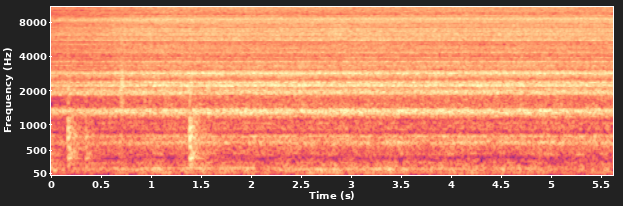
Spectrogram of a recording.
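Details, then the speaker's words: 1981 Honda CB900C, engine off, leak-down test on cylinder 1: steady hiss of compressed air escaping past the rings into the crankcase, none from exhaust or intake; gauge reads somewhat good. Worn piston rings or cylinders. "And the gauge is showing that it's good, or somewhat good, but I can definitely hear the air leaking into the crankcase."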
